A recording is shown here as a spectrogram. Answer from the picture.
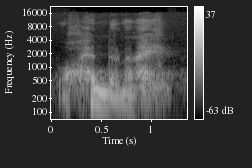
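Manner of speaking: hushed, breathless whisper; whispered realization. Retold or imitated. Realizing he has truly changed, whispered in awe. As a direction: let the shock slip out under your breath. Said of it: "då fattar jag".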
